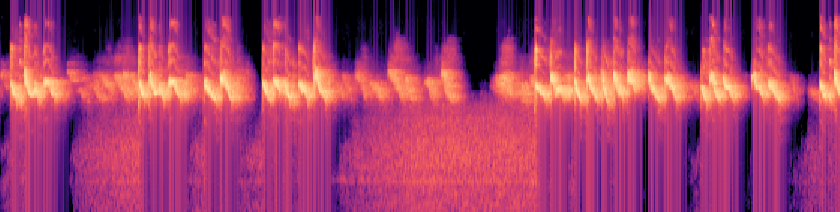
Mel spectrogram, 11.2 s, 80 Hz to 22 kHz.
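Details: White-eye, called Mata Puteh Raja, in open song in warm humid weather on 20 March 2022: rapid high twittering phrases with quick up-and-down slurred notes, broken by short pauses and a stretch of low rustling.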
